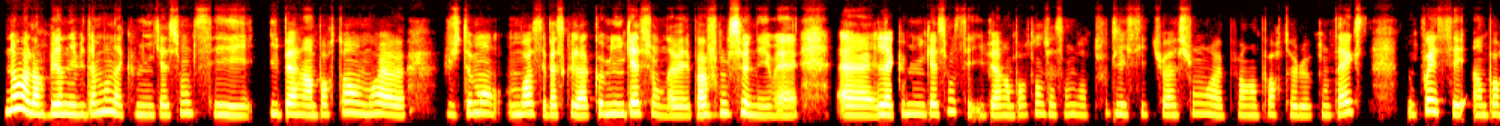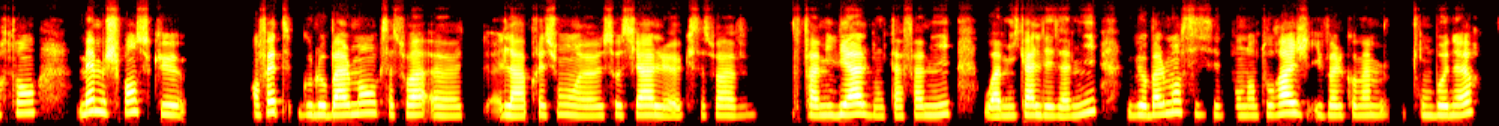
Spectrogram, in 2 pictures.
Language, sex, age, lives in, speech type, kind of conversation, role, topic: French, female, 20-24, France, conversation, podcast, guest, Comment définirais-tu le succès personnel ?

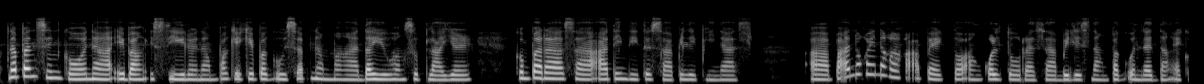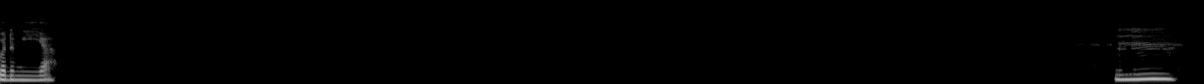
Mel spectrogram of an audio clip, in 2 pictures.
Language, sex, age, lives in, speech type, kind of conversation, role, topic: Filipino, female, 20-24, Philippines, read, expert-assistant, asker, Bakit may mga bansa na mabilis ang pag-unlad ng ekonomiya habang ang iba ay nananatiling mahirap? Ano ang papel ng kultura at panlipunang kaugalian sa prosesong ito?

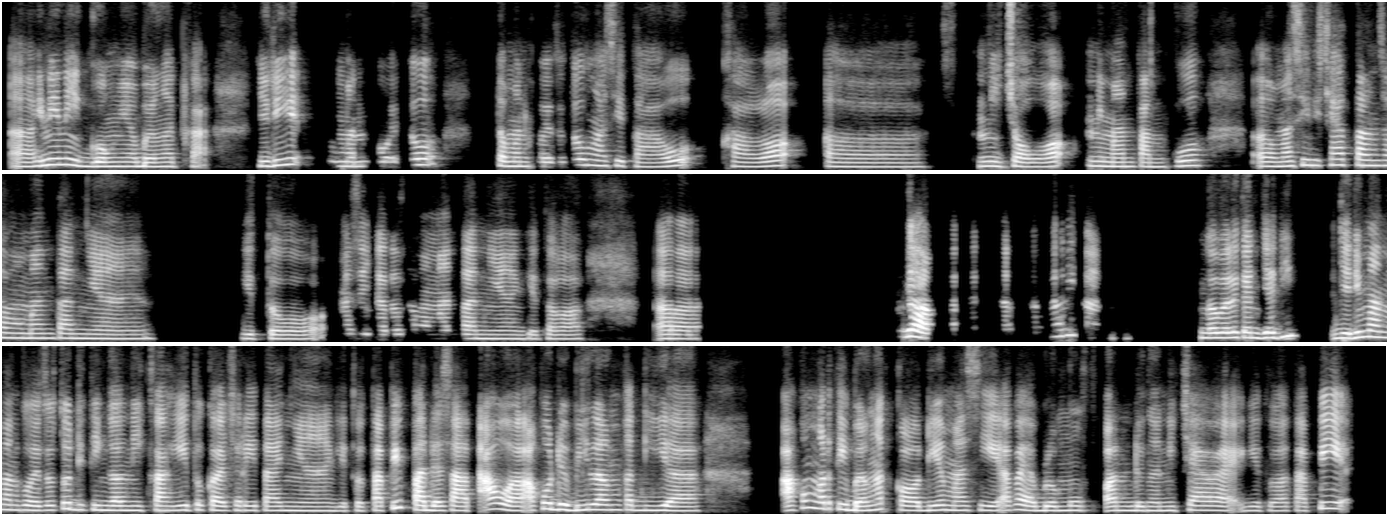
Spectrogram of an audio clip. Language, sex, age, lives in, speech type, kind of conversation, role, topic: Indonesian, female, 20-24, Indonesia, conversation, podcast, guest, Bagaimana cara kamu menguji apakah instingmu benar?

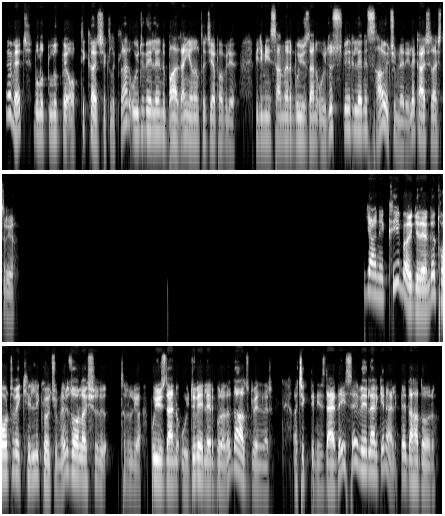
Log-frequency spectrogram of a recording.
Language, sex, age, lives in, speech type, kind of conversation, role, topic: Turkish, male, 30-34, Italy, read, expert-assistant, expert, Okyanusların dünyadaki oksijenin çoğunu ürettiği doğru mu?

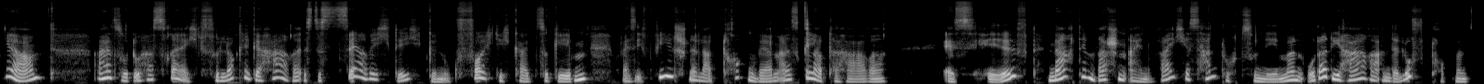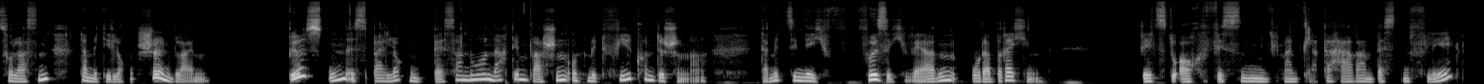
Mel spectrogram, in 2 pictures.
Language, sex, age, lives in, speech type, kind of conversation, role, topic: German, female, 40-44, United States, read, expert-assistant, expert, Warum haben manche Menschen Locken und andere glatte Haare?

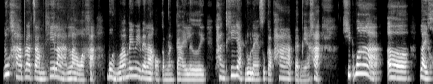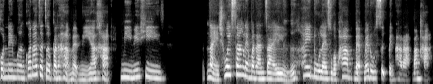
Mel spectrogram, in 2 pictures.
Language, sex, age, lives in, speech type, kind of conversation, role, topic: Thai, female, 40-44, Thailand, read, expert-assistant, asker, ถ้าเราอยากให้คนไทยดูแลสุขภาพกันมากขึ้นในชีวิตประจำวัน จะมีวิธีสร้างแรงบันดาลใจแบบใหม่ๆ ได้อย่างไรบ้าง?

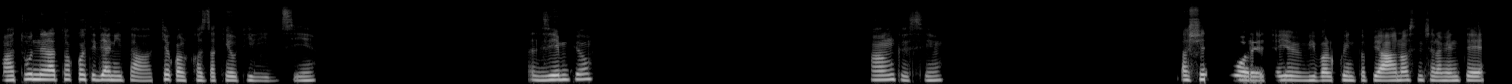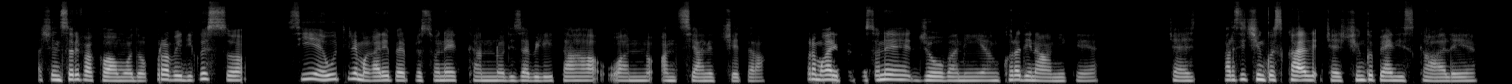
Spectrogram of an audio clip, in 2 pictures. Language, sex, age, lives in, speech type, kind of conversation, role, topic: Italian, female, 20-24, Italy, conversation, unstructured, none, Come può la tecnologia aiutarci a risolvere i problemi quotidiani?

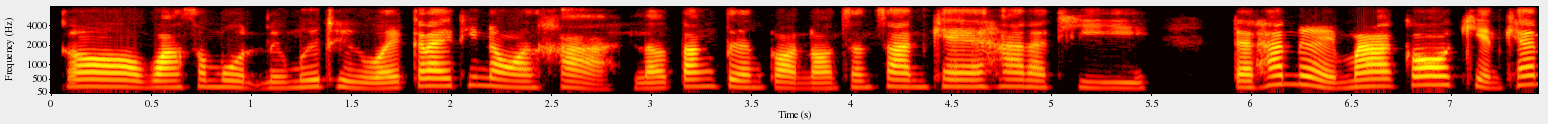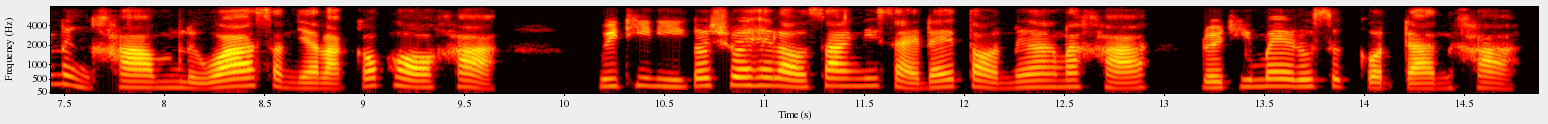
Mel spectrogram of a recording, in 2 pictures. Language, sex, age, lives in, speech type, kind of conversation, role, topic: Thai, female, 30-34, Thailand, read, expert-assistant, expert, ถ้าต้องการสร้างนิสัยความเป็นผู้นำในชีวิตประจำวัน มีวิธีฝึกฝนหรือปรับเปลี่ยนกิจวัตรอย่างไรบ้างที่ได้ผลจริง?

